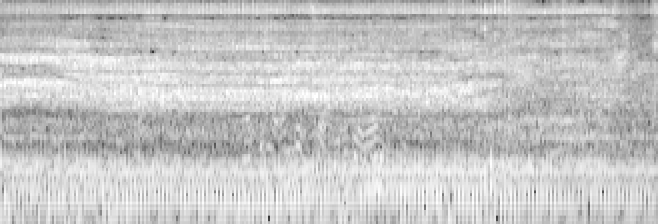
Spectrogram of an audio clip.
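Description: A small motor tiller engine chugs steadily nearby.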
